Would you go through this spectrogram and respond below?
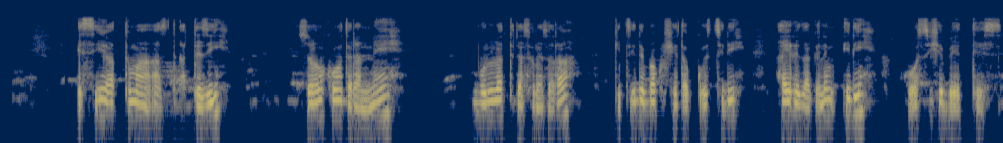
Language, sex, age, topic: Gamo, female, 18-24, agriculture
